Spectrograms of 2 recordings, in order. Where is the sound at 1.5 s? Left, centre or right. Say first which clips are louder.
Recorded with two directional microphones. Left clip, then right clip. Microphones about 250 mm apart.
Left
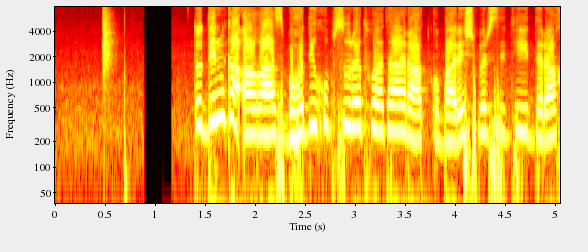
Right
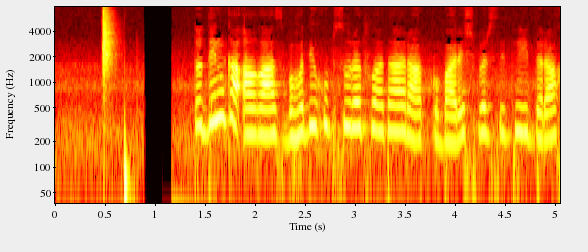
Left 9 dB; left.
